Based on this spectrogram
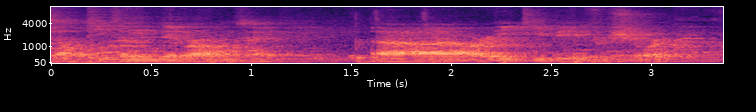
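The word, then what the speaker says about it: El Titán de Bronze: uh called uh in in English it's uh it's El Titan de bronze it means uh uh well in Spanish it's Elan De Bron uh or ETB for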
